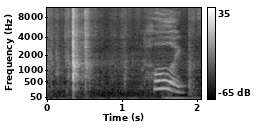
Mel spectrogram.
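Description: A single sharp tap about a third of a second in, then a brief wordless vocal sound near the end that falls in pitch.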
